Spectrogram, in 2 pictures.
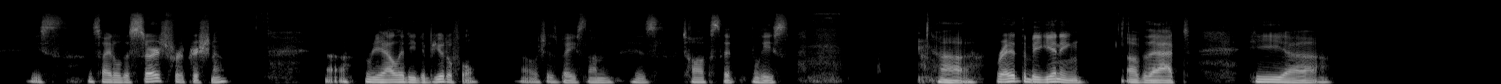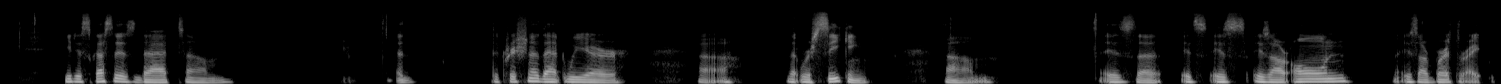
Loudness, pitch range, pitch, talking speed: -28 LUFS, 100-120 Hz, 105 Hz, 105 wpm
